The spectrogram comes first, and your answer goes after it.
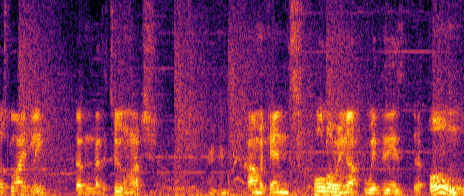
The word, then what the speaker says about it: Karmakins: Is it Karmakins, or did I mispronounce it? Kamakens.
